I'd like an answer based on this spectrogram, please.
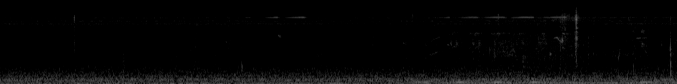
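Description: Faint outdoor ambience of insects chirping, a steady high-pitched drone that pulses in places, with a sharp click near the end.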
